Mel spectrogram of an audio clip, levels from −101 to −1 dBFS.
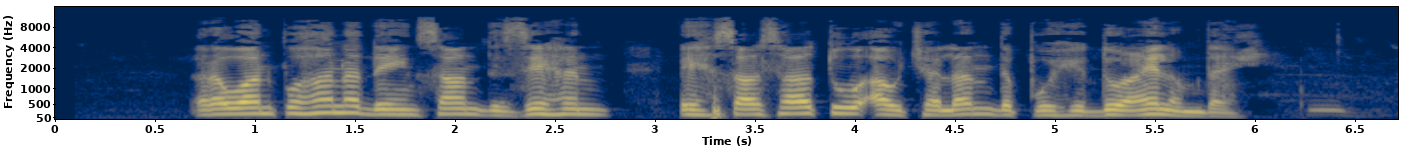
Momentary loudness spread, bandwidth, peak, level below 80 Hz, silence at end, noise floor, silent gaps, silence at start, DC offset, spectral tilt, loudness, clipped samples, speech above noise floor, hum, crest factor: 9 LU; 11.5 kHz; -6 dBFS; -64 dBFS; 0.3 s; -81 dBFS; none; 0.7 s; under 0.1%; -5.5 dB/octave; -25 LUFS; under 0.1%; 56 dB; none; 20 dB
